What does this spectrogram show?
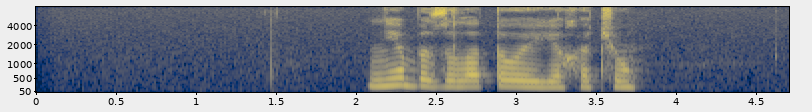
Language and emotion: Russian, neutral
